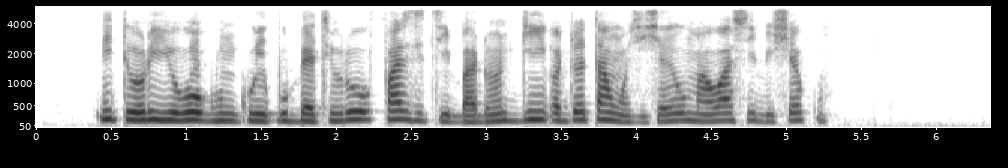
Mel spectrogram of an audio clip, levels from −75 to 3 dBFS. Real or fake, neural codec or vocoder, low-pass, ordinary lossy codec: fake; codec, 44.1 kHz, 7.8 kbps, Pupu-Codec; 5.4 kHz; none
